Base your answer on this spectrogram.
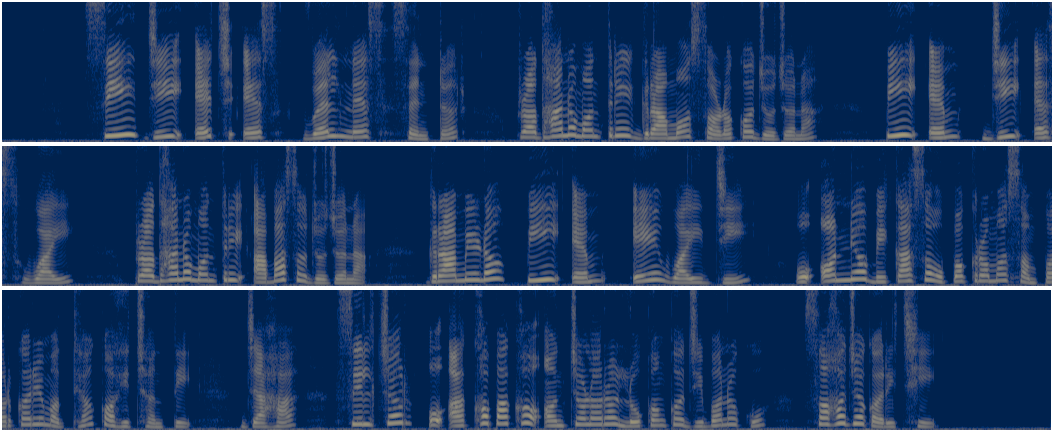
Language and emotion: Odia, neutral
